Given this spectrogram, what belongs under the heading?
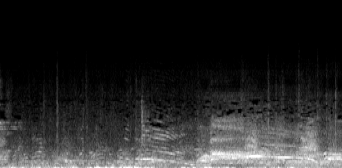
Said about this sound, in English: Student section getting a little bit loud to my bottom right. A healthy crowd on hand, too.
